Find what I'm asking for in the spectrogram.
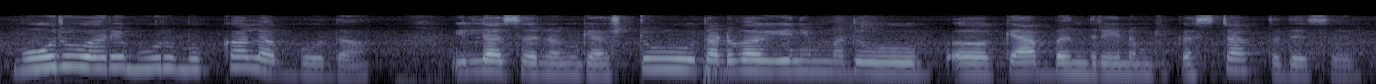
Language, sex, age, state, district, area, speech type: Kannada, female, 30-45, Karnataka, Udupi, rural, spontaneous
